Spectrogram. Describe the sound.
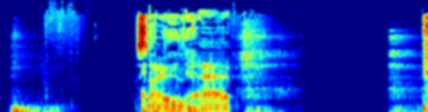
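Heavy breathing into a microphone: a short breath, then a long voiced exhale like a loud groaning sigh, a softer breath after it, and another starting at the end.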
